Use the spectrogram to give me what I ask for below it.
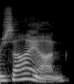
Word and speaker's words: Zion: Maybe a little less emphasis on the second half of the word. I think Zion is how most people will say it.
